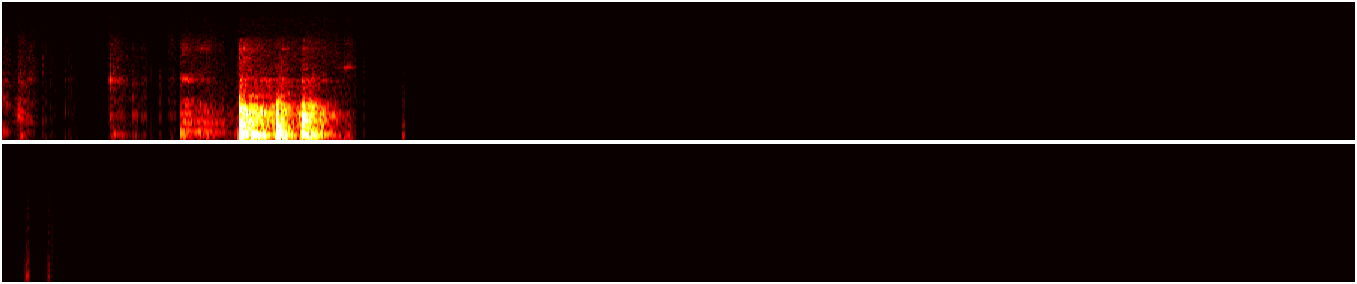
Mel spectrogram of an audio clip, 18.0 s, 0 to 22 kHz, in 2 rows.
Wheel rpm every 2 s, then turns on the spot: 0, 0, 0, 0, 0, 0, 0, 0, 0.
none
